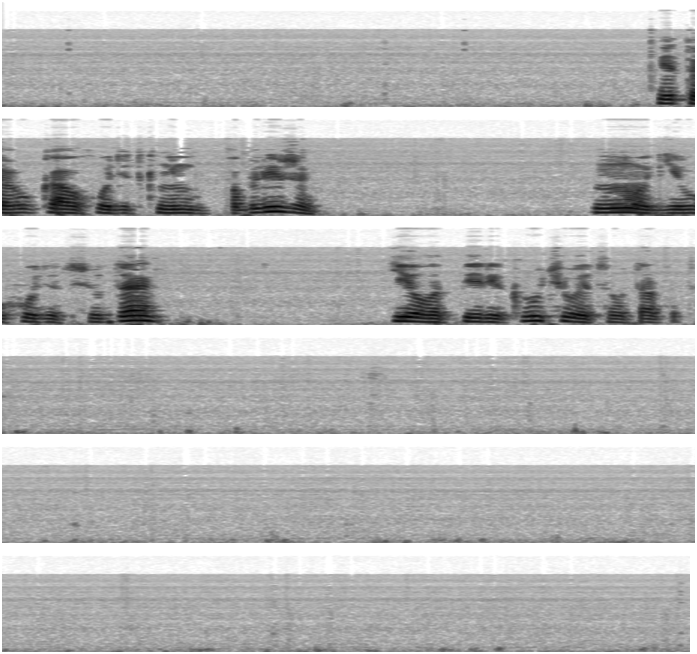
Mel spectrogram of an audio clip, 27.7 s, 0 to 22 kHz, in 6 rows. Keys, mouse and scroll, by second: 2.4 middle click, 3.8 click, 4.8 g, 6.6 middle click, 8.2 click, 8.8 g, 11.3 click, 12.0 g, 14.2 click, 14.8 g, 16.6 middle click, 17.9 middle click, 18.8 click, 19.3 scroll up 1, 19.4 middle click, 20.7 click, 21.4 g, 23.2 middle click, 24.8 click, 25.2 middle click, 26.2 g.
